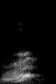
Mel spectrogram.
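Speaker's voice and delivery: quick high-pitched whoop; time-warp whoop. Retold or imitated. Storyteller mimicking a time warp, high swooping whoop. Imitates the time warp's sound.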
